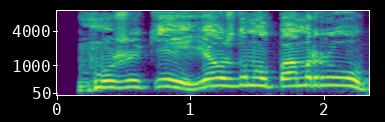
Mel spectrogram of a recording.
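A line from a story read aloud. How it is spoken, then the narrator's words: Yelling. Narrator (Russian): орал Хмелев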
